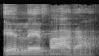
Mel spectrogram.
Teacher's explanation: elevará, a sílaba tônica é a última, não é isso? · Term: oxítona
